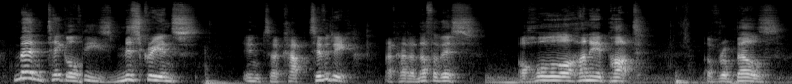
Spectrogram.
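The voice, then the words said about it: Character voice with slight Irish accent. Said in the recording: “He's Irish, right? A little Irish. ... Yeah, a little bit Irish. ... Rogue accent.”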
